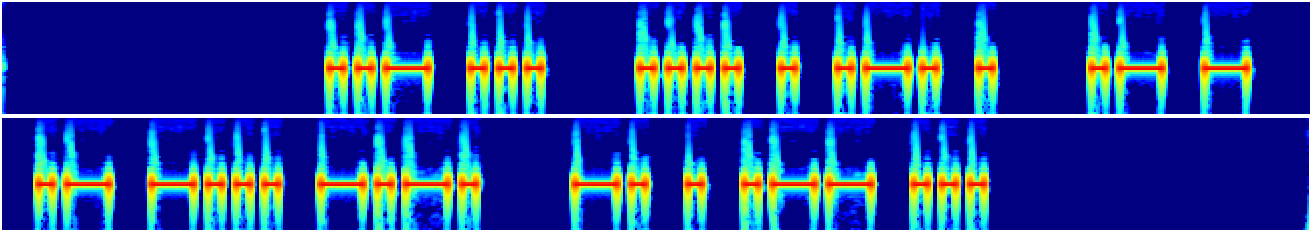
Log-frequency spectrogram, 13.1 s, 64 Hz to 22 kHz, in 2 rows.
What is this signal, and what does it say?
Morse code, heard as a keyed tone, about 17 wpm, 700 Hz. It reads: US HERE AT ABC NEWS
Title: Speed-Racing - Sets of 5 Words 17wpm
